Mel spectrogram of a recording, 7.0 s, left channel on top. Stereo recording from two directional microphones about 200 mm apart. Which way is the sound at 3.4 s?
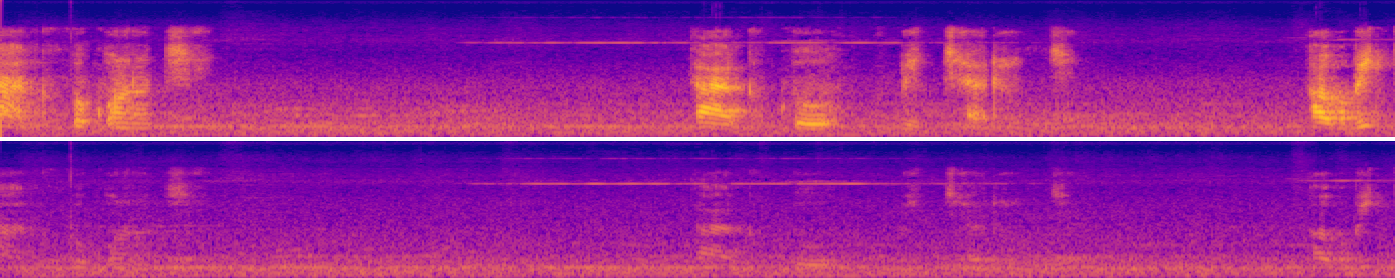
40° left (ahead or behind).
